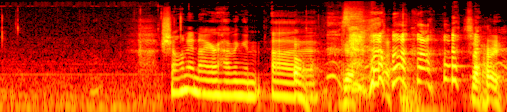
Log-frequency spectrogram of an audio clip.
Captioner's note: laughter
